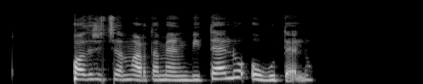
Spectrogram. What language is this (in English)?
Galician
